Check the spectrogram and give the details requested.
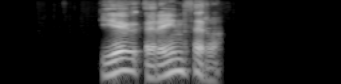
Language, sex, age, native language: Icelandic, male, 40-49, Icelandic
